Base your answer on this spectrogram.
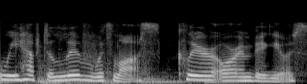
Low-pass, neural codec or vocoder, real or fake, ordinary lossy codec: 7.2 kHz; none; real; Opus, 24 kbps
